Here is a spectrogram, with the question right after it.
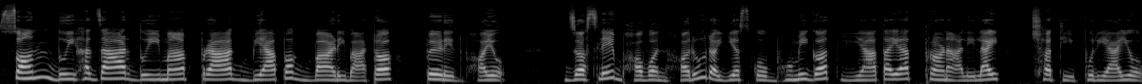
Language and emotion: Nepali, neutral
